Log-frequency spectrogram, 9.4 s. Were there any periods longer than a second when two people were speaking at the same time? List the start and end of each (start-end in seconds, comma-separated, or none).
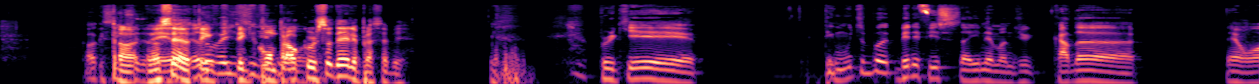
0.7-2.4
